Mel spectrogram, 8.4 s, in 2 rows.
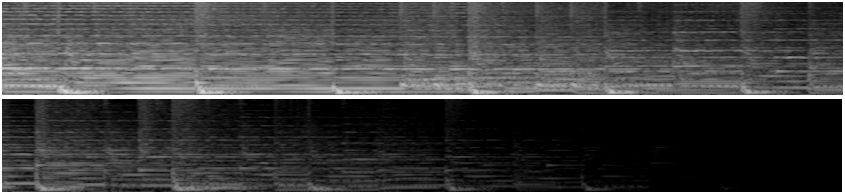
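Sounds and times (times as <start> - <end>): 
retrowave music mix: 0.0 - 6.3.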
